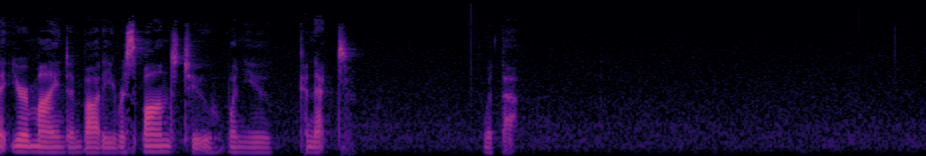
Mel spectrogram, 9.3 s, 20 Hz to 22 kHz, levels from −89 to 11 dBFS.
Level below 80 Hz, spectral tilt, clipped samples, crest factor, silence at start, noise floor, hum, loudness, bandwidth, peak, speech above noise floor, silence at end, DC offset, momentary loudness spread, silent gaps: under -90 dBFS; -2 dB/octave; under 0.1%; 24 dB; 0 s; -67 dBFS; none; -38 LUFS; 17.5 kHz; -20 dBFS; 27 dB; 4.1 s; under 0.1%; 18 LU; none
